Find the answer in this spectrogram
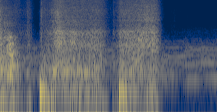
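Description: Hand plane cutting shavings from the edge of a wooden board: a rasping stroke ends just after the start, then a second, longer stroke lasts about a second, each the hiss of the blade slicing wood. The strokes stop shortly before the end.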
